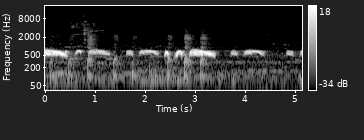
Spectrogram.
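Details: Dove giving a continuous run of coos: long sustained notes broken by quick doubled short notes, with occasional faint taps in the background.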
